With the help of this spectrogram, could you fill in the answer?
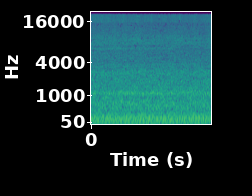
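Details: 2006 GMC Sierra 1500 4x4 5.3 L V8 after head gasket failure, bank two sensor one oxygen sensor just replaced, fuel trims reset, now in closed loop: smooth even idle, steady low rumble, no misses or surging.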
